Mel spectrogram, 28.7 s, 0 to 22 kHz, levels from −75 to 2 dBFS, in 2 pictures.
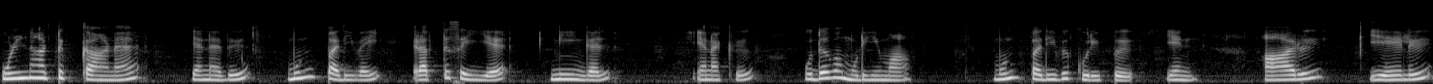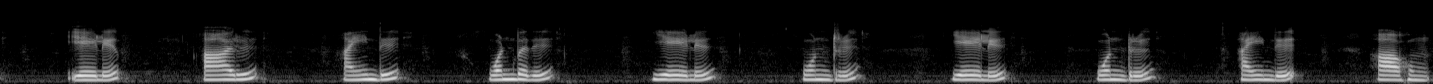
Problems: none marked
